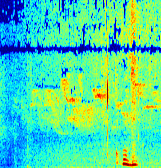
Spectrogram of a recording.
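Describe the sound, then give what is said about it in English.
A dog named Vinny gives a single short, high whine that slides downward, fairly loud, after a couple of seconds of quiet outdoor background, by a campervan parked in Kippax near Leeds, West Yorkshire. “We may have come to meet Vinny in Kippax near Leeds, but he's a very well-travelled dog,”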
